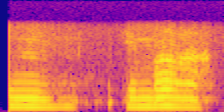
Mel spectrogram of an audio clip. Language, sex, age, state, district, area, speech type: Manipuri, female, 18-30, Manipur, Kangpokpi, urban, conversation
